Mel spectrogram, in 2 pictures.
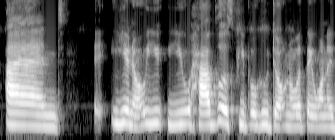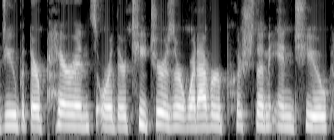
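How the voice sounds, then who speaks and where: A woman's voice: mid-range voice, level tone, fairly quick. A woman in her thirties whose first language is French, talking casually as a podcast guest in a rambling, bubbly way full of "like". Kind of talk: casual interview chat.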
